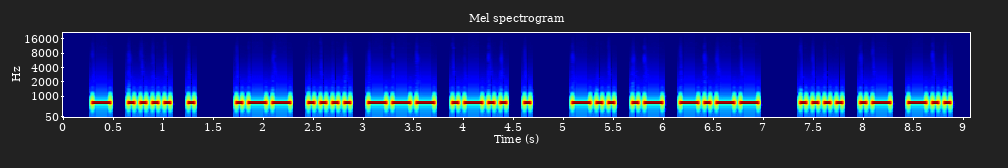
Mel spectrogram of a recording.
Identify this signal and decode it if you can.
Morse code, heard as a keyed tone, about 21 wpm, 700 Hz. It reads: THE WHOLE DAY HAD
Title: Sentences from Top 500 Words and Abbreviations 20wpm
